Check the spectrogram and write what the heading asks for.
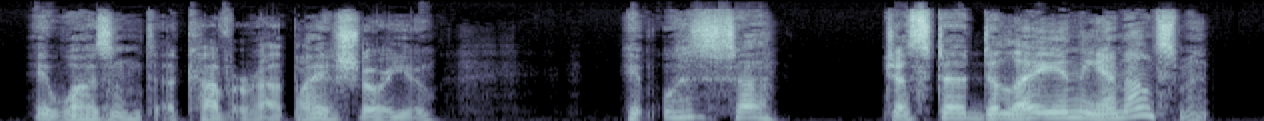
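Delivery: feeble, weak, trembling shaky voice. Narrator reads a reply that finally comes over the cell phone, weak and shaky voice. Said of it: "a very weak and shaky voice".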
